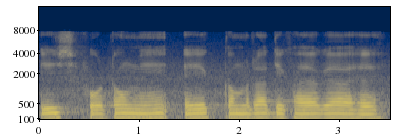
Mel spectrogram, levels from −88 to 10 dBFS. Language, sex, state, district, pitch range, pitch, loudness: Hindi, male, Uttar Pradesh, Shamli, 110-115 Hz, 115 Hz, -12 LUFS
